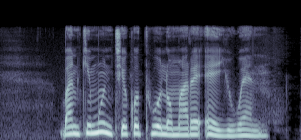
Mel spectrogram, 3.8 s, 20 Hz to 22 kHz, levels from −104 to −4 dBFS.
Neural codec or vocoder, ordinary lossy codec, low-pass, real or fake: none; none; 9.9 kHz; real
